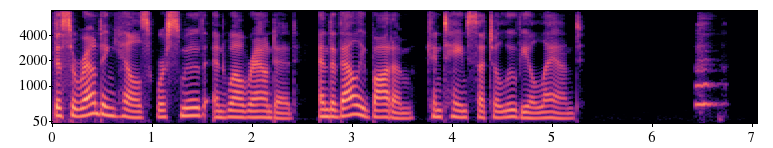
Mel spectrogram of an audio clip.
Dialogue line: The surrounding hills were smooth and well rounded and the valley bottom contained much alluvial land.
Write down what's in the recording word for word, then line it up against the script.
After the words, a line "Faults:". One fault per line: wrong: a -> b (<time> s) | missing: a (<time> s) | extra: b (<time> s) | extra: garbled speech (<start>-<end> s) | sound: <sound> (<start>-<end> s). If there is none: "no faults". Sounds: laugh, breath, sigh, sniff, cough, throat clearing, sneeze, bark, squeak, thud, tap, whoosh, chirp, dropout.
The surrounding hills were smooth and well rounded and the valley bottom contained such alluvial land.
Faults:
wrong: much -> such (4.1 s)
sound: laugh (6.4-6.8 s)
